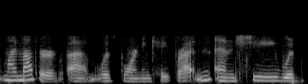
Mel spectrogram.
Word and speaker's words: Cape Breton: and we are talking about Cape Breton. Is that how you pronounce it? – Yes, yes, Cape Breton.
